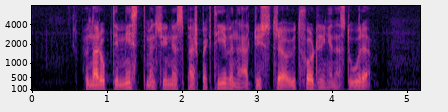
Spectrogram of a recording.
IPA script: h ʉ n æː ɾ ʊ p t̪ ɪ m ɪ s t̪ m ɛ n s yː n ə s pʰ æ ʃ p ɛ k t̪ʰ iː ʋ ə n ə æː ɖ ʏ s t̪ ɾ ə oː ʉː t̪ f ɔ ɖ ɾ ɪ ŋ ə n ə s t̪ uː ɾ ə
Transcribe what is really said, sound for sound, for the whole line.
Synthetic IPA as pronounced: h ʉ n æː ɾ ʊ p t̪ ɪ m ɪ s t̪ m ɛ n s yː n ə s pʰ æ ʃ p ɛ k t̪ʰ iː ʋ ə n ə æː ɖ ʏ s t̪ ɾ ə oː ʉː t̪ f ɔ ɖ ɾ ɪ ŋ ə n ə s t̪ uː ɾ ə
